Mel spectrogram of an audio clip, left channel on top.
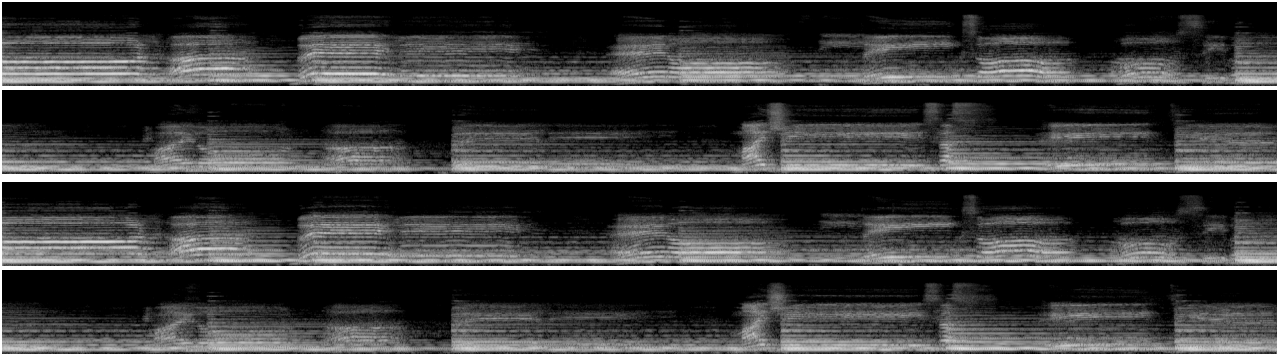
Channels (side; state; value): both; normal; correlation 0.55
